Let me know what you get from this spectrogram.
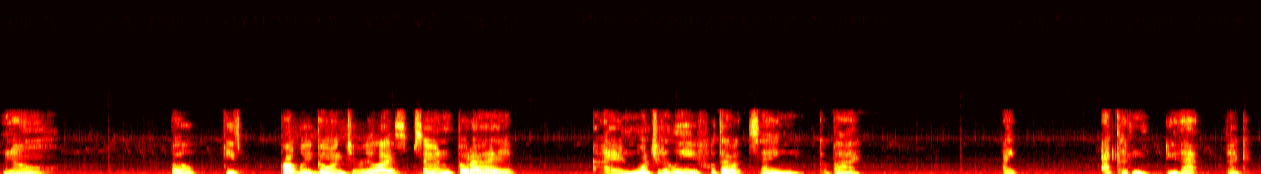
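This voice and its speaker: A loyal young best friend played by an actor in an audio drama, with a husky, mellow voice. He speaks haltingly and sincerely, and the recording is dull and muffled. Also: medium pitch, animated, dry recording. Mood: sheepish, sincere.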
